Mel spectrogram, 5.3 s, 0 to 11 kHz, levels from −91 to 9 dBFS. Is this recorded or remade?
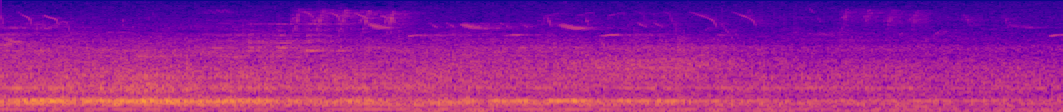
recorded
